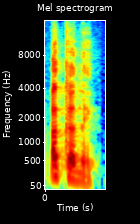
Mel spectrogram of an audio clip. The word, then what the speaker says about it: Akane: Ça se prononce Akane. Voilà, Akane.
